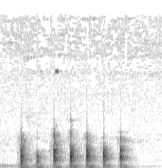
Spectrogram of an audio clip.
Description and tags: A sound I made by knocking on a wooden table.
